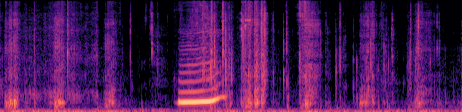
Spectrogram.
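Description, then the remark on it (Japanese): Someone bites and chews crunchy food, with a series of crisp, crackling crunches spread across the moment, broken once by a short, loud rising hum of a voice. “バリバリ。いっちゃってください。カロリーを気にせずに。”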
